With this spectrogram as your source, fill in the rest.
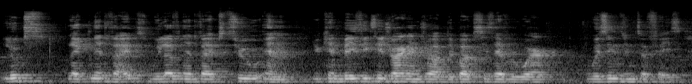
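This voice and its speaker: This French startup founder, a man from France, demos his product live on stage in a large conference hall, hesitant and full of fillers and restarts. His medium-pitched voice barely moves and keeps a moderate pace. The echoey hall is captured from far off with faint noise.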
